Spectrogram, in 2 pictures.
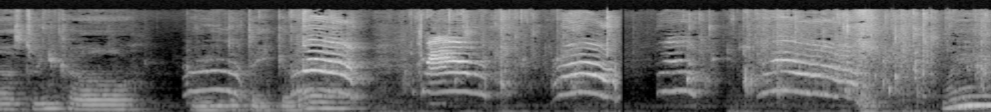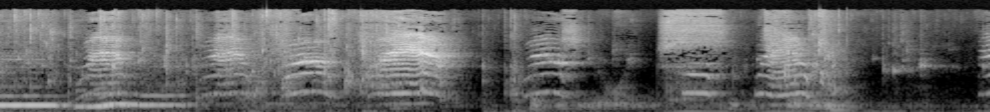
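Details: Twinkle the kitten meows many times during his first bath while his wounds are cleaned. The short, arching cries come in rapid bursts, with one long, shrill wail near the end. A person talks soothingly over low running water.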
